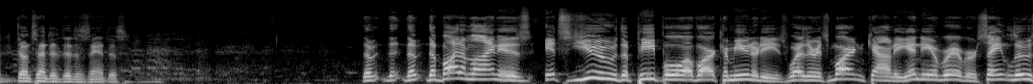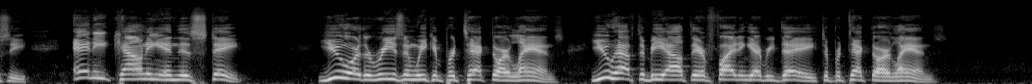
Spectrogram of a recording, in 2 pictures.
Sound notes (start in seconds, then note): 0.0 audience laughs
